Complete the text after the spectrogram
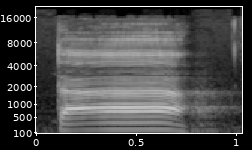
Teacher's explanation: یہ باریک نرم آواز کے ساتھ، سیٹی نہیں ہونی چاہیے اس میں سین کی طرح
